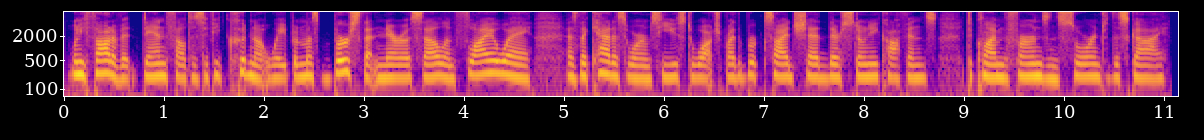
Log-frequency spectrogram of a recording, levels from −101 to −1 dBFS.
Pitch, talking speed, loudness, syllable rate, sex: 205 Hz, 250 wpm, -20 LUFS, 5.2 syllables/s, female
